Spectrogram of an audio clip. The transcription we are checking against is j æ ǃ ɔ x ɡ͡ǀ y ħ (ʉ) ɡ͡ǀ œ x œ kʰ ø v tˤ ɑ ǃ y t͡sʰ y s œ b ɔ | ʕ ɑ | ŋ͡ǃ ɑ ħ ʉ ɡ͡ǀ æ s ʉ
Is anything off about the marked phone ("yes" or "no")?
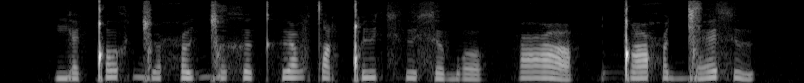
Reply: no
